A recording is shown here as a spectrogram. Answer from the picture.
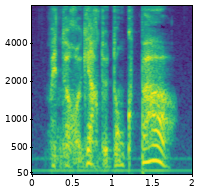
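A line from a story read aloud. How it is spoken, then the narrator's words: Furious whisper. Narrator (French): lui souffla furieusement Bordenave dans le cou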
